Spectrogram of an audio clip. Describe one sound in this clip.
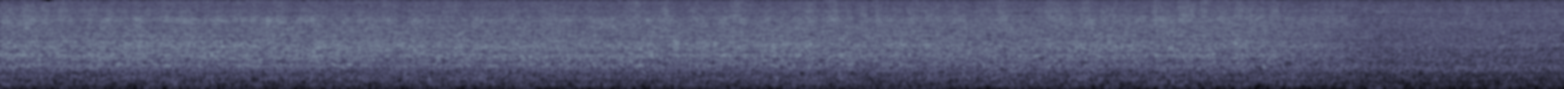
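A stream rushes and splashes over rocks nearby.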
